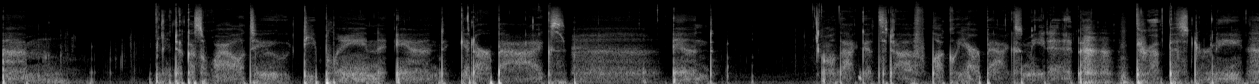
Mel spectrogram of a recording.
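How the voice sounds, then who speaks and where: Whispered speech moves at a very slow pace, broken by long, frequent pauses, with noticeable noise behind it. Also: woman. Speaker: ASMR creator. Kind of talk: casual personal story.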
